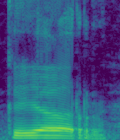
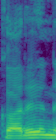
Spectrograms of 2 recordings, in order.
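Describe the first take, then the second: First: The word is said as 'ke-yar'. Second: The word is said as 'ka-re'. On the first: The speaker calls it right. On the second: The speaker calls it wrong. "करे नहीं"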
